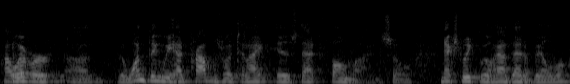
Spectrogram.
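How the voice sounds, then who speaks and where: A male host of a talk show who speaks in a friendly, rambling and halting way while interviewing a guest. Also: on the high side, slight background noise, rough recording.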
